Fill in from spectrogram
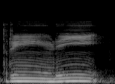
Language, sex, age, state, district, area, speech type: Sanskrit, male, 18-30, Manipur, Kangpokpi, rural, read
